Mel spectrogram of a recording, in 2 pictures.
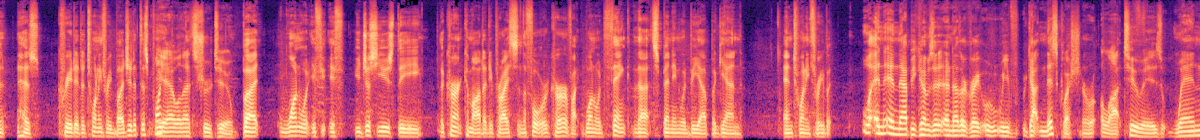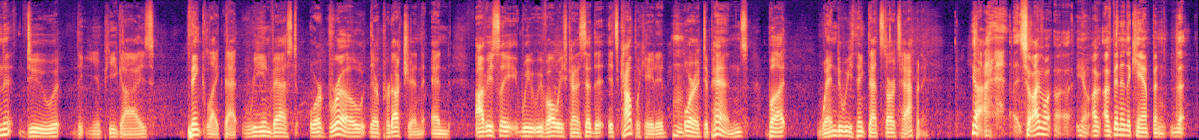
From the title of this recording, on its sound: On the Road at NAPE 2022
